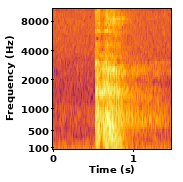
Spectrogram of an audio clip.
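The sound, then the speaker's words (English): A single rough throat-clearing cough from a person with a lingering cough. It is one short, loud burst that fades within a second, with no speech around it. “Have to bear with me. Got a little cough still.”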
